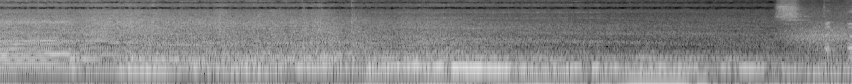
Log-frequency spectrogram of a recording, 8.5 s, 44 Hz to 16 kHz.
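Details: 1978 Chevy C10, apparently rebuilt 400ci small-block V8 with small cam, Edelbrock dual-plane intake, 650 carb, long tubes, 2.5 in exhaust, TH350, under load on baseline dyno pull (221 RWHP, 300 lb-ft): deep even drone, no knock, tick or miss; normal running under load.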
